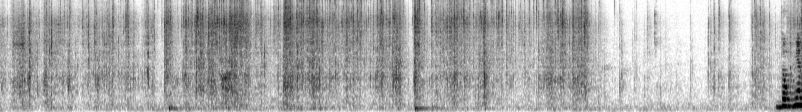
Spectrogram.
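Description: Paper crumples and crinkles while being folded into a small envelope, a steady rustling that runs through most of the stretch, thins out briefly, then returns with a louder crackle at the end.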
